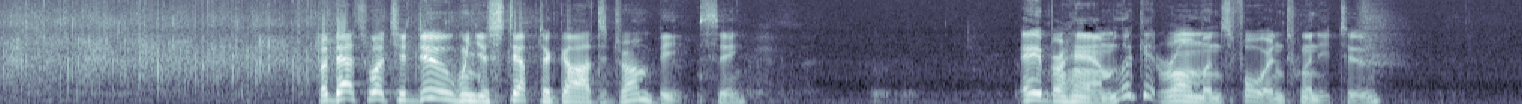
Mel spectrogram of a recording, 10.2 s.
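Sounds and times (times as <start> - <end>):
audience clapping: 0.0 - 3.7
speech: 2.1 - 5.1, 6.8 - 9.3.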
